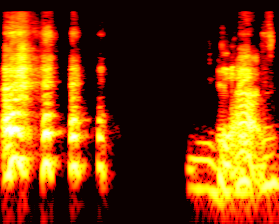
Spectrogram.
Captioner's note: laughs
